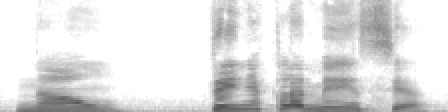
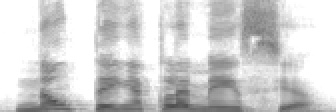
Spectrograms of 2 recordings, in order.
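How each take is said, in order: First: There is a pause after 'Não'. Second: It is said without a pause after 'Não'.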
